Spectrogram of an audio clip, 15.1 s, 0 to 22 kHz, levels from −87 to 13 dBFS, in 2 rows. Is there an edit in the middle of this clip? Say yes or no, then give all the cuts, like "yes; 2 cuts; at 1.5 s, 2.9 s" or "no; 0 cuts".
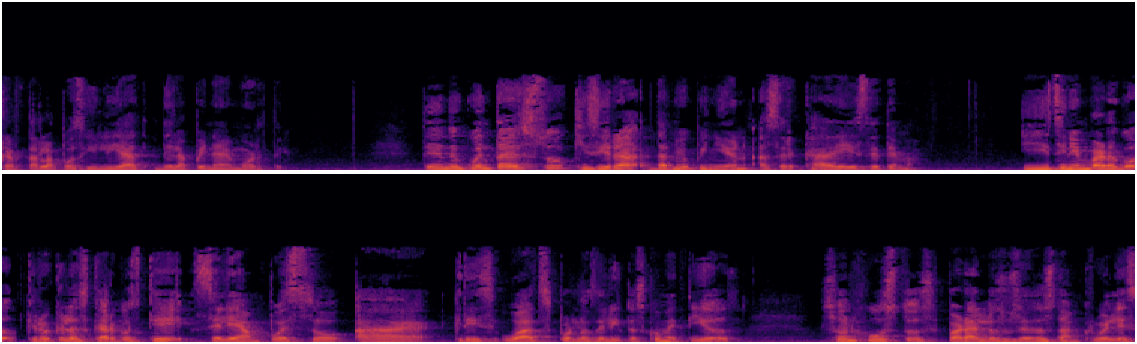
yes; 2 cuts; at 6.6 s, 7.6 s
